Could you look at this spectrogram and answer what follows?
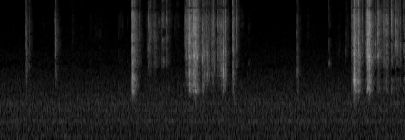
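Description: Small glass beads set down one by one on a glass art piece, giving sharp little clicks and clusters of clattering taps with quiet pauses between, close and fairly faint.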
